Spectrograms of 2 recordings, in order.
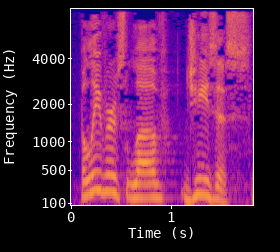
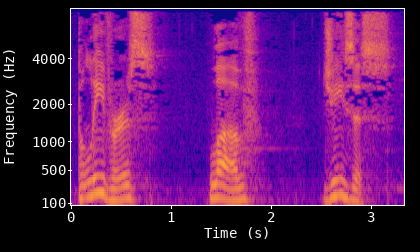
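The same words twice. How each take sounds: First: Said in the usual way. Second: "Believers... love... Jesus", a pause after each word; deliberate, separated words in "Believers love Jesus"; word-by-word announcement. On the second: Real, not acted. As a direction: set out "Believers", "love", "Jesus" one at a time. Announcing the first creed.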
